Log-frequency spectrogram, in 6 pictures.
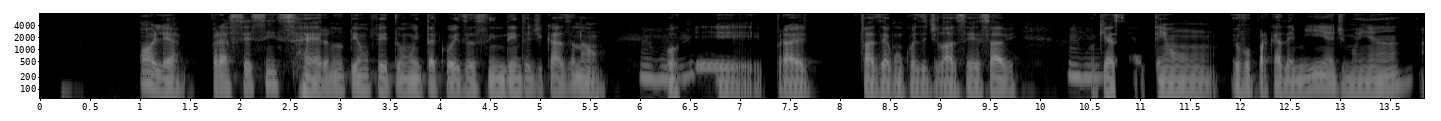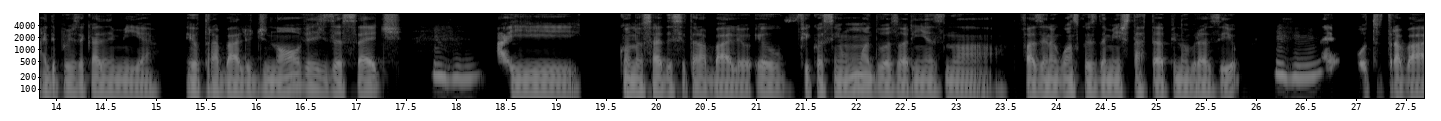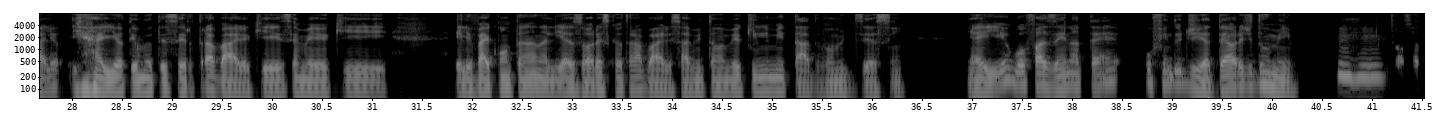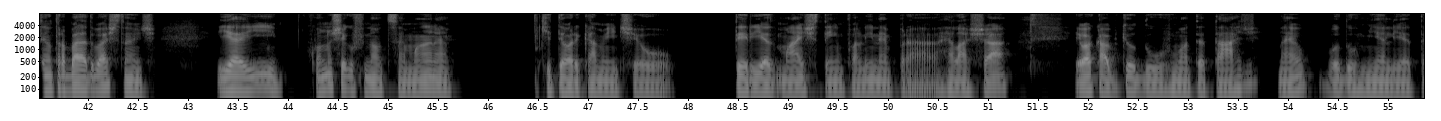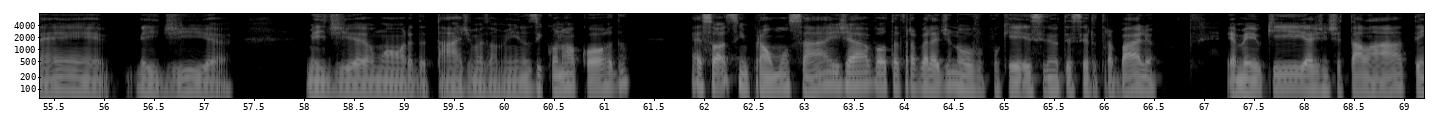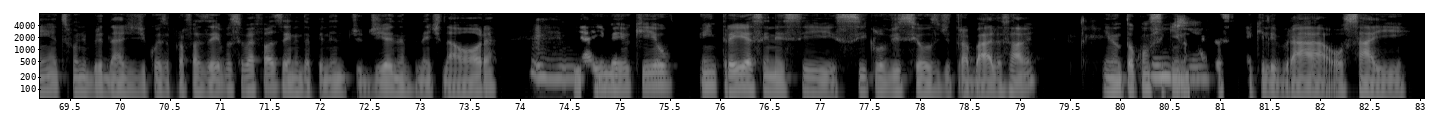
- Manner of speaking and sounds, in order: other background noise; in English: "startup"; tapping
- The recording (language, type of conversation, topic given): Portuguese, advice, Como posso equilibrar trabalho e vida pessoal para ter mais tempo para a minha família?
